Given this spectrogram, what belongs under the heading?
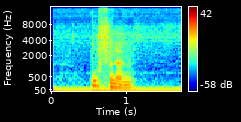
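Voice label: "oefenen", Dutch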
